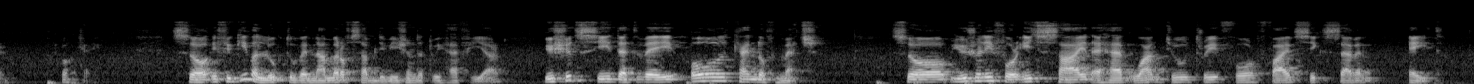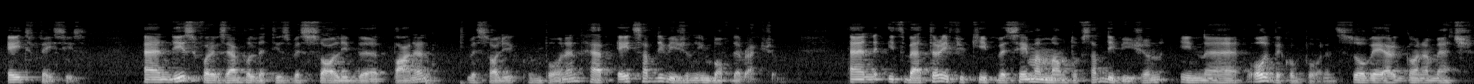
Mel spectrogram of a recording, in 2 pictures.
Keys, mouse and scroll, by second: 0.4-3.6 shift+middle drag, 5.1-8.4 middle drag, 8.4 scroll up 1, 8.7-9.2 shift+middle drag, 9.2 scroll up 1, 9.5-10.4 shift+middle drag, 10.4-13.4 scroll up 1, 15.3-16.2 scroll down 1, 16.2 click, 18.9-23.6 shift+middle drag, 23.6-26.3 scroll down 1, 26.3-26.6 scroll down 1.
